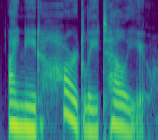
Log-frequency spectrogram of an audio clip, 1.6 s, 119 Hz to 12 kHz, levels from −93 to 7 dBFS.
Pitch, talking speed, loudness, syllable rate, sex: 195 Hz, 190 wpm, -16 LUFS, 4.6 syllables/s, female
